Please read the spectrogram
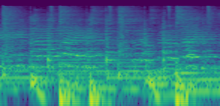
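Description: A small live chorus of male and female voices singing together through stage microphones over a rhythmic drum-and-percussion backing.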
